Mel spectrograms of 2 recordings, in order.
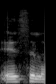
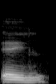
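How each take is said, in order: First: The word is said with an s sound. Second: The word is said without an s sound. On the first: The speaker calls it wrong. "এখানে এই উচ্চারণটা কিন্তু এইসেল হবে না" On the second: The speaker calls it right. "এর উচ্চারণ হবে এইল"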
